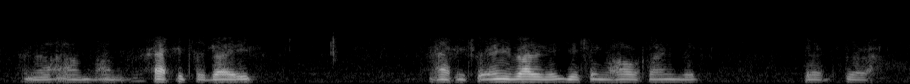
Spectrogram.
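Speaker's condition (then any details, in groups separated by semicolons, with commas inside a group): Parkinson's disease; diagnosed about two years ago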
